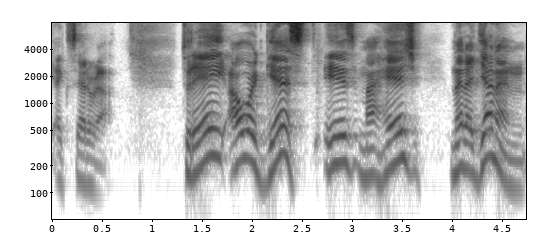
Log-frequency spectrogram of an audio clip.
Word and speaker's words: Mahesh Narayanan: today our guest is mahesh narayanan i hope i'm pronouncing your name right that's correct all right he's a program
